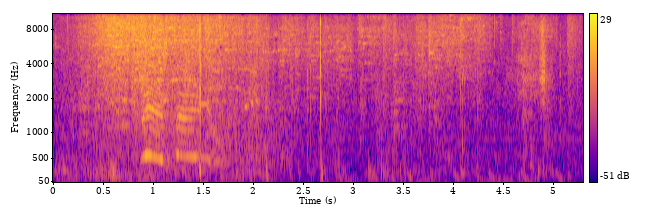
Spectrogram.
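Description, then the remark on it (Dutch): A record is deliberately smashed with a bright, sharp crash, followed by scattered tinkling and clattering fragments settling, with faint background murmur and knocks. “Nou, ga je gang jongen, laat maar eens zien. Tjonge, joh, mis ook. Ja, nou, helemaal kapot hè, helemaal kapot.”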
